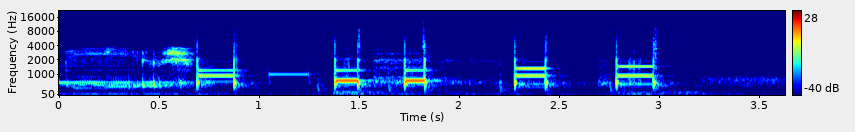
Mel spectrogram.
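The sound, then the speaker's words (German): A rapid series of touch-tone phone dialing beeps, about six or seven short tones in uneven rhythm, fairly loud, with a steady tone and faint background noise between them. “Wie kann man denn, wenn man diese Pieptöne hört, wie kann man denn, da klopft das Herz, das ist, das ist unglaublich, das ist so eine Aufregung, so eine innere.”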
